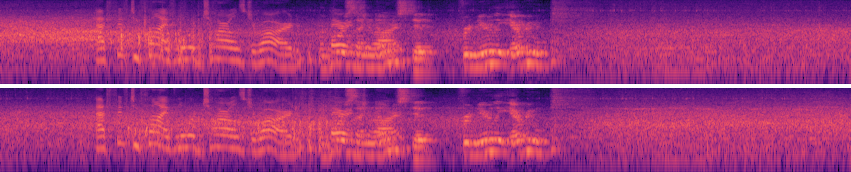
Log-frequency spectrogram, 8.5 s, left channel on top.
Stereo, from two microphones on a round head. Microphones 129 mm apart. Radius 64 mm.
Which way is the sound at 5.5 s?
10° right (ahead or behind).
